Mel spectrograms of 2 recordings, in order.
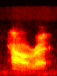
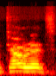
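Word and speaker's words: Taweret: No, Tauret's correct. Yeah. The Well, way they pronounce it in the here, show is incorrect. Well, here's the thing. Here's the funny thing. He was giving a British pronunciation to the name.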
